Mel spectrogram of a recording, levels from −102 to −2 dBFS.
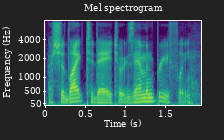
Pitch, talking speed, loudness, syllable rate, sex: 115 Hz, 245 wpm, -20 LUFS, 6.8 syllables/s, male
